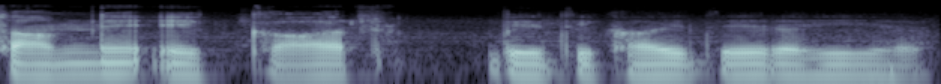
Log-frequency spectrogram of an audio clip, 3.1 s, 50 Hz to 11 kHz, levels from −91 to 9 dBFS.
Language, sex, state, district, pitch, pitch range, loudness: Hindi, male, Jharkhand, Ranchi, 90 Hz, 90-95 Hz, -23 LUFS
